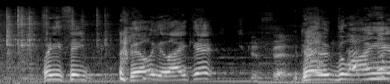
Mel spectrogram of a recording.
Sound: laughs; laughs

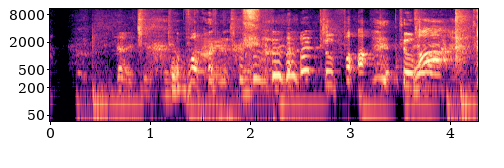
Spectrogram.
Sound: laughing all together

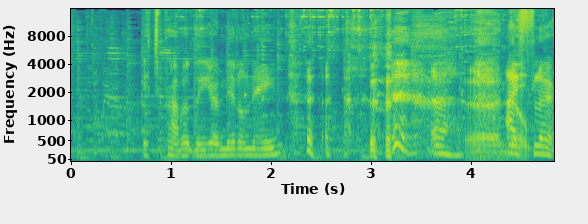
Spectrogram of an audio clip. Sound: laughs

